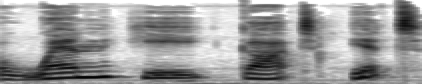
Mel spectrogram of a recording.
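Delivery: slow, careful, fully pronounced speech.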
